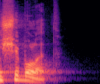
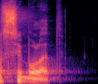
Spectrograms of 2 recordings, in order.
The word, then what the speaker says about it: Šibolet: Jestliže odpověděl nejsem, vyzvali ho, tak řekni Šibolet. On však řekl Sibolet – a nedokázal to přesně vyslovit.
